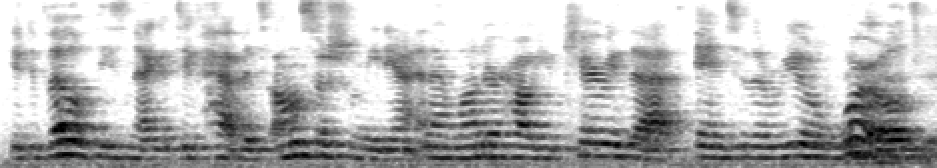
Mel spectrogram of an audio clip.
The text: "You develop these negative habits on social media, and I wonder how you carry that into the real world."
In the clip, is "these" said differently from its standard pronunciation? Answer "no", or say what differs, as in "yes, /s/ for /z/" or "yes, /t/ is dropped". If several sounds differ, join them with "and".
no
